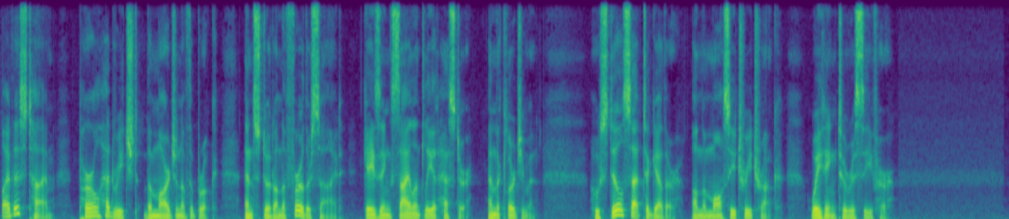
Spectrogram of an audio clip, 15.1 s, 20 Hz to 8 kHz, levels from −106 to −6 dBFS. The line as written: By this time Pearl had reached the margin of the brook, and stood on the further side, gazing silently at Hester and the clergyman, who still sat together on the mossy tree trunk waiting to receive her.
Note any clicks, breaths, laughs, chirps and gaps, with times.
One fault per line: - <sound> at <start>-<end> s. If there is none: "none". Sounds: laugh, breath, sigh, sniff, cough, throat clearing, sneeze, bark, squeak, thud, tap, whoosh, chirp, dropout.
none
